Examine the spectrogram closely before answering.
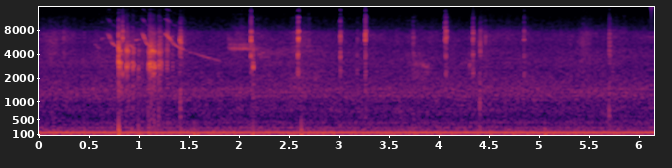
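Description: A steady low mechanical hum, like an engine running, with scattered light clicks and a few faint high chirps about a second in.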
